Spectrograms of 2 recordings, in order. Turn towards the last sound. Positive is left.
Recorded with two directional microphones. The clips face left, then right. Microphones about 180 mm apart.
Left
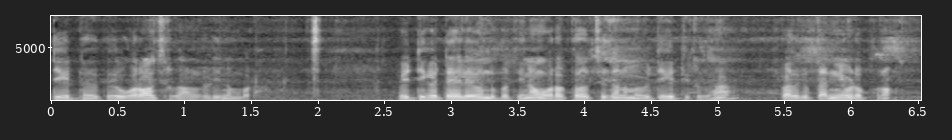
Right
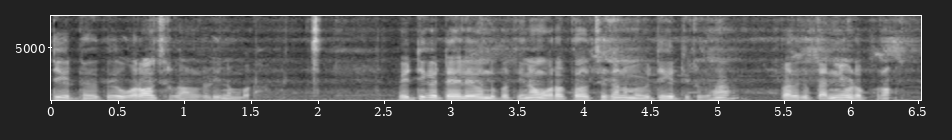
turn(degrees=5)  # may be behind; listen again after turning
